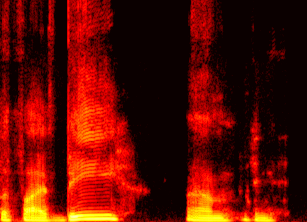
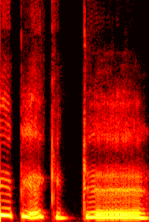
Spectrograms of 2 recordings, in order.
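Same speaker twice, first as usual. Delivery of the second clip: squeaky, very high, slow and halting drawl; 11 semitones higher than usual. Retelling what the artist representative offered on a factory tour: Phil impression. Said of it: "this is my Phil impression".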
